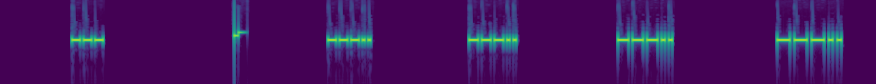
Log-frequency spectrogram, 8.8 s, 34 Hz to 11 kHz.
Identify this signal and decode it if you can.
Morse code, heard as a keyed tone, about 37 wpm, spaced as for 8 wpm, 700 Hz. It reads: O 8888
